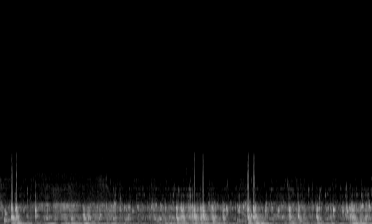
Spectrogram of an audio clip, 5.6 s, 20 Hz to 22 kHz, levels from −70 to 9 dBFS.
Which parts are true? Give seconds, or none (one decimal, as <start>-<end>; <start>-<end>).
0.0-0.5; 1.6-5.6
